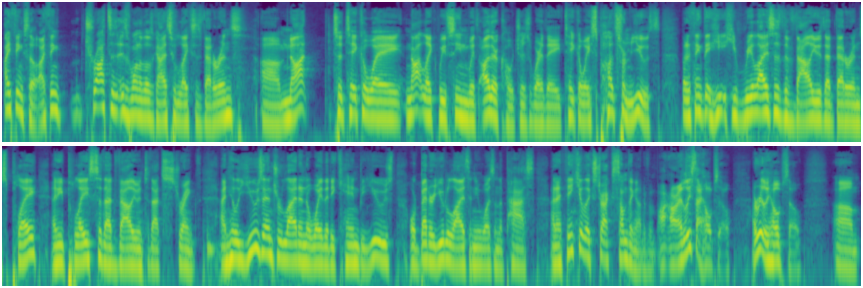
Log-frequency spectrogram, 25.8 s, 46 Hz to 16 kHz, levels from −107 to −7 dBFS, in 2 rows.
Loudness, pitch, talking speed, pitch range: -20 LUFS, 130 Hz, 230 wpm, 115-145 Hz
